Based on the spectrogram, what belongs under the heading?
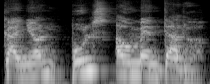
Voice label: hud pulse cannon augmented, Spanish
